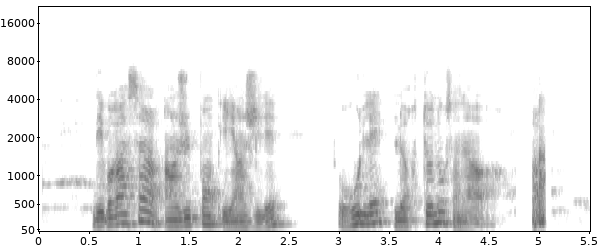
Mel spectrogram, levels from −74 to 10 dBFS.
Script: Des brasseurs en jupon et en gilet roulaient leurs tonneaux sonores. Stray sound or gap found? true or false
true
